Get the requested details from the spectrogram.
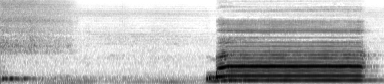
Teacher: দুই ঠোটের ভিজা অংশ থেকে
